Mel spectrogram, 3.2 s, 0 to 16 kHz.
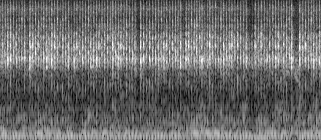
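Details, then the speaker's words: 1938 Ford convertible V8 with new true dual stainless exhaust: deep uneven loping idle with stumbles, car shaking, fuel smell and black smoke, worsening the longer it idled; rough idle, possibly loading up rich, carburetor needs adjusting. "It was getting worse the longer it idled. Yeah, might be loading up a little bit too. Yep. It makes it sound like it's got a cam. It does. Car's shaking too."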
